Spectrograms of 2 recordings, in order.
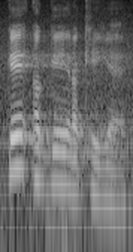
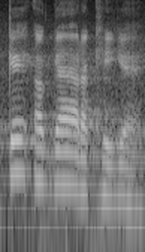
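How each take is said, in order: No difference in how they are said.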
